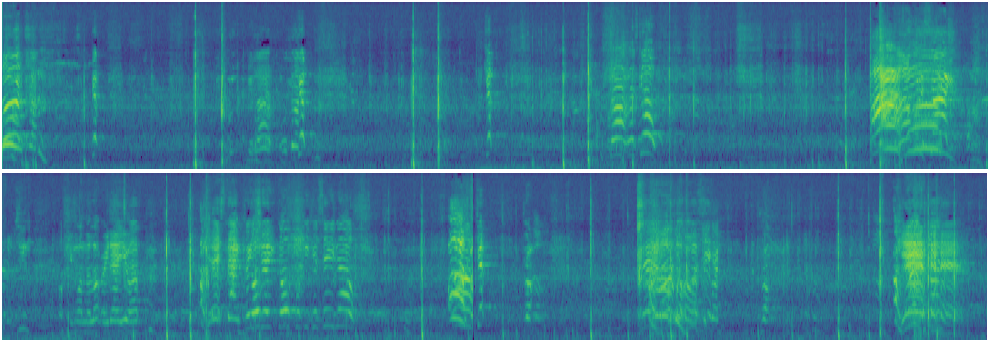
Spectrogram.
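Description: A football is kicked with sharp thuds.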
